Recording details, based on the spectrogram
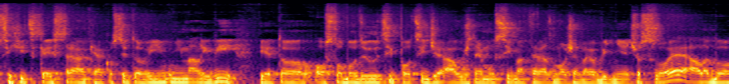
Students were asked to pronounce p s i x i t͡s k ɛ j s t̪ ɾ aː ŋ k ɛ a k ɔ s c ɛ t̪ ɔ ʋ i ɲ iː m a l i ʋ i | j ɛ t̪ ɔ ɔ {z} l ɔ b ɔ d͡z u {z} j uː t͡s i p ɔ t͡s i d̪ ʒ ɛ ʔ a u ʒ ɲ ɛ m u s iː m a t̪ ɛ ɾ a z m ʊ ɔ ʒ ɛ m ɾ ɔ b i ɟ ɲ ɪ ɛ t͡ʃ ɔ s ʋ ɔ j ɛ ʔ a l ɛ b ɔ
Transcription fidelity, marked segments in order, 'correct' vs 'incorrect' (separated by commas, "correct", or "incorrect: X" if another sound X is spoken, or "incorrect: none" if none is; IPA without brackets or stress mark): incorrect: s, incorrect: none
